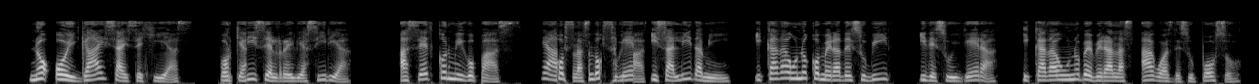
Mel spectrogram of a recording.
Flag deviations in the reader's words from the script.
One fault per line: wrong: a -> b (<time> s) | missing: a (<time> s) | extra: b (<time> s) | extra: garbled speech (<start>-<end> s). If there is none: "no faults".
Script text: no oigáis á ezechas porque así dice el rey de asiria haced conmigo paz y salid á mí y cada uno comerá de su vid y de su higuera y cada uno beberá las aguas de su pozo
missing: así (2.4 s)
extra: garbled speech (5.4-6.5 s)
